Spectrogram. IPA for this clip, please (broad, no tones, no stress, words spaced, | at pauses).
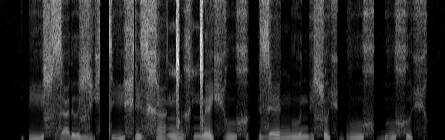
ʔiːɬzaɾɯɮe̤ç tiːxɾizxaːŋ͡ǀɯx ŋ͡ǀɛçuːx | zɛŋuːne̤ɬoç ɠuːx ɠuxuç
